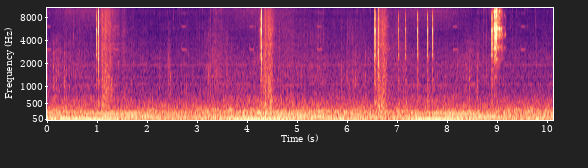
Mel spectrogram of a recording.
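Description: Short electronic clicks and beeps sound now and then.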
